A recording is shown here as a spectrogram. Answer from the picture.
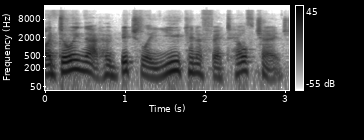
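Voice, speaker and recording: In a very clean recording with a silent background, a man with an Australian accent speaks at a medium pitch in a dark, mellow tone, with very wide pitch swings. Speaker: nurse and health tech founder. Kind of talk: podcast interview.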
